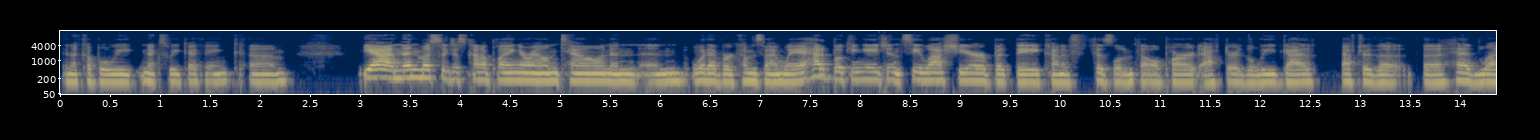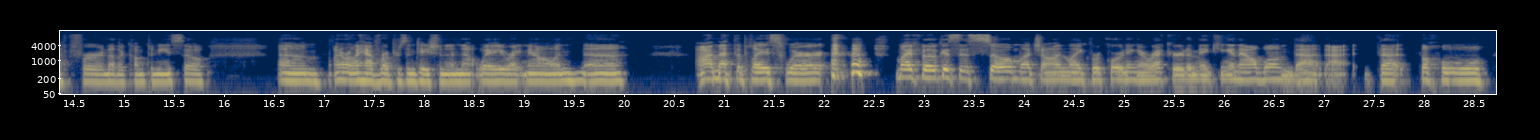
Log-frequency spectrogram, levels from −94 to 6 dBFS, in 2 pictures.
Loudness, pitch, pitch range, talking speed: -25 LUFS, 160 Hz, 150-180 Hz, 190 wpm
